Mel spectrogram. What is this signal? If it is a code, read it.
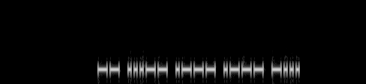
Morse code, heard as a keyed tone, about 40 wpm, 700 Hz. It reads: M3JJB
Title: DXCC-100 Call Signs - 5 Characters - 40wpm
